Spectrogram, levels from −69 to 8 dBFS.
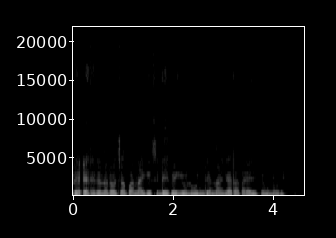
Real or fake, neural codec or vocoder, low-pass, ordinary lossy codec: fake; vocoder, 44.1 kHz, 128 mel bands, Pupu-Vocoder; none; none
